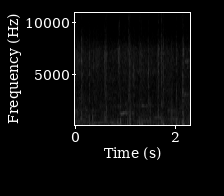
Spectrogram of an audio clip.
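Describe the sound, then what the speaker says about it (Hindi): A horse's hooves clip-clop along a path by water canals in Himachal, a steady run of light, close taps coming from behind while voices talk over them. "आया पीछे से घोड़ा"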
